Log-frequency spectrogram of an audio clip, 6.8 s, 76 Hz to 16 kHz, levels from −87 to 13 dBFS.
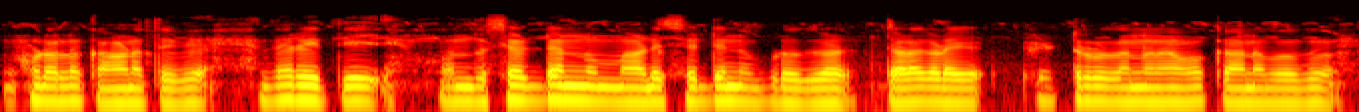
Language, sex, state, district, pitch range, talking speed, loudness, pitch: Kannada, male, Karnataka, Koppal, 120-130 Hz, 125 wpm, -16 LUFS, 125 Hz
